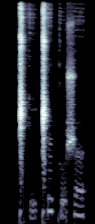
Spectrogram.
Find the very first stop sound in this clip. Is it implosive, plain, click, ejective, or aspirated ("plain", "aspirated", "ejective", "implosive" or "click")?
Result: click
